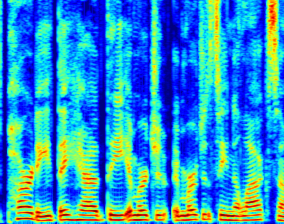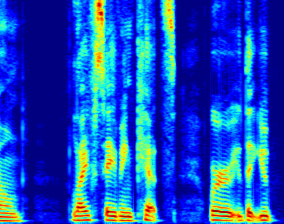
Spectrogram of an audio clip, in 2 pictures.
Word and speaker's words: naloxone: Maybe they should not be allowed to release someone from rehab without some naloxone.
